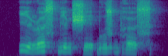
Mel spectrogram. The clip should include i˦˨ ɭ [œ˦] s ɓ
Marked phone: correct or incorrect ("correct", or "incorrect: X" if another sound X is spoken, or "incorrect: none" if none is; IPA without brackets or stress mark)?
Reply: correct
